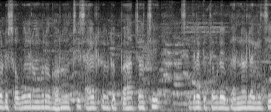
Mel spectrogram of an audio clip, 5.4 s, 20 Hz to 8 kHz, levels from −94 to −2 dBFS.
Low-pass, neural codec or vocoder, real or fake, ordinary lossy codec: none; none; real; none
